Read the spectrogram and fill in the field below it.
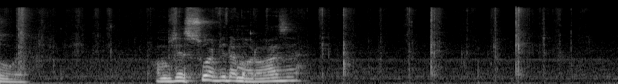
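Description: Playing cards riffle and rustle as they are shuffled.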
